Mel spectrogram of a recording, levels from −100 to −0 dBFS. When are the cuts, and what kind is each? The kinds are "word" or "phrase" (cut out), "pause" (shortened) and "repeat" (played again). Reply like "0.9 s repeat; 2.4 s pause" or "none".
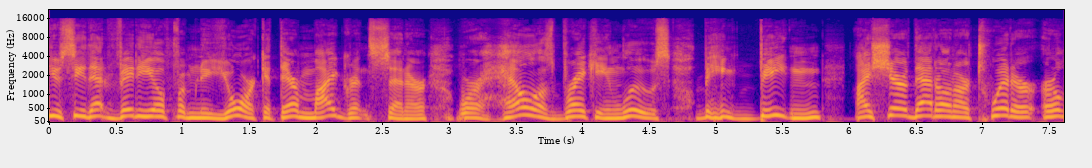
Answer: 4.9 s phrase; 5.9 s pause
